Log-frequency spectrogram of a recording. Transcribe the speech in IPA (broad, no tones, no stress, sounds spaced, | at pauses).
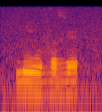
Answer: ʎ ĩ u̯ v ɤ ɣ ʏ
